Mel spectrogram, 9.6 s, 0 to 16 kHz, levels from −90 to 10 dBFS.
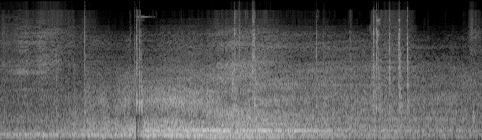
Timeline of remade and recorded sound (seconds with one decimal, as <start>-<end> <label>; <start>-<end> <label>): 0.0-1.7 recorded; 1.7-2.6 remade; 2.6-9.6 recorded

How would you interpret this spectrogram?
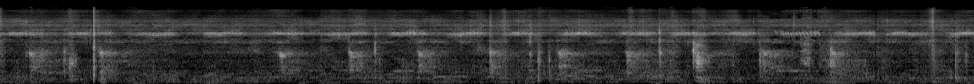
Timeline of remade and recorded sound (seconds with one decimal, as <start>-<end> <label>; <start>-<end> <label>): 0.0-7.7 remade; 7.7-8.2 recorded; 8.2-9.7 remade

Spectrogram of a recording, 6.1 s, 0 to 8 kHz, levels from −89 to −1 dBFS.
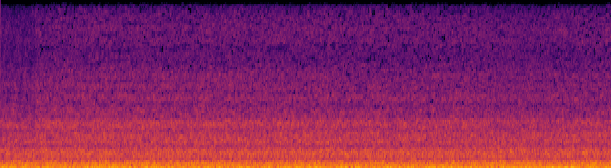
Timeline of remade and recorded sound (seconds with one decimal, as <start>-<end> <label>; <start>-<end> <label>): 0.0-4.9 recorded; 4.9-5.5 remade; 5.5-6.1 recorded

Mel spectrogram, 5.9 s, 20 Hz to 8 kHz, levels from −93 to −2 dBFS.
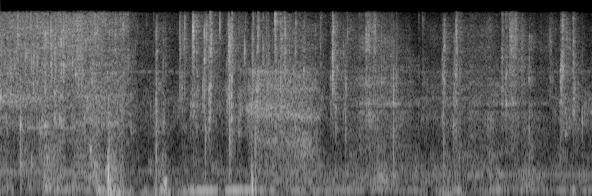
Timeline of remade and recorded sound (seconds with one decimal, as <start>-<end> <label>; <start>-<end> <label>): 0.0-3.5 recorded; 3.5-4.2 remade; 4.2-4.7 recorded; 4.7-5.5 remade; 5.5-5.9 recorded

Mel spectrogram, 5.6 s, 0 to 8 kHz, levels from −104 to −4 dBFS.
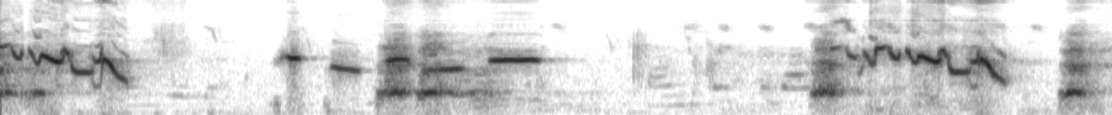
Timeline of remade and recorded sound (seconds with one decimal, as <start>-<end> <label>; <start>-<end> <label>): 0.0-1.9 recorded; 1.9-3.0 remade; 3.0-3.4 recorded; 3.4-5.6 remade

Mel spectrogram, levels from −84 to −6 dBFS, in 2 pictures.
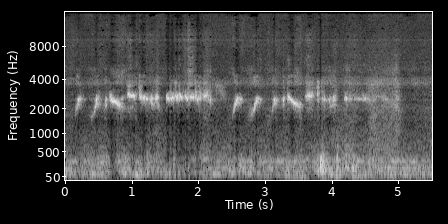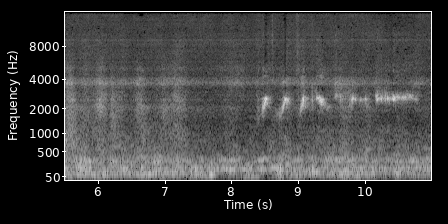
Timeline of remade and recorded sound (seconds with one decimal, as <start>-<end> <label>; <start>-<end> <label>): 0.0-11.0 remade

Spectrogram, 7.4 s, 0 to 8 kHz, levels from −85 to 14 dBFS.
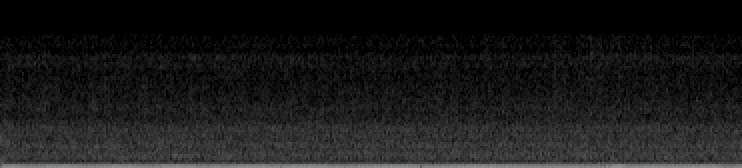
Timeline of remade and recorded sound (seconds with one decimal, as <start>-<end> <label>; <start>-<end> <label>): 0.0-2.2 recorded; 2.2-2.8 remade; 2.8-7.4 recorded

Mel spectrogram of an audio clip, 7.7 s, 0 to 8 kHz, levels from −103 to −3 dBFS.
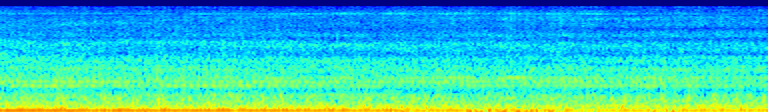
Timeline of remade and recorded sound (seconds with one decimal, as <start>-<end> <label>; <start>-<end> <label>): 0.0-0.7 remade; 0.7-3.2 recorded; 3.2-5.8 remade; 5.8-7.7 recorded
